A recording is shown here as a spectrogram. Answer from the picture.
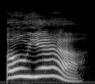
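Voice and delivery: Oh yeah jumps high, sudden recall; sudden remembering. Shown as a demonstration. Teacher replays a customer suddenly remembering. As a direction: blurt it out as it comes back to you. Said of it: "I just remembered something".

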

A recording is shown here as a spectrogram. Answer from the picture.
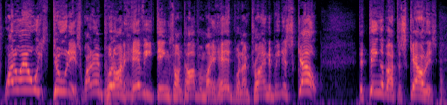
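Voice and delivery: usual speaking voice

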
